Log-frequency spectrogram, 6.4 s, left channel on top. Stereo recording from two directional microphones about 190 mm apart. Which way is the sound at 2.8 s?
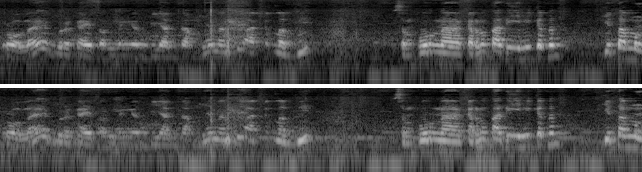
30° right (ahead or behind).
